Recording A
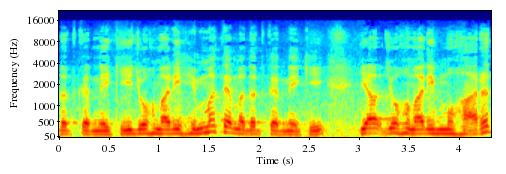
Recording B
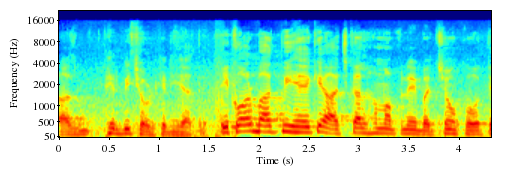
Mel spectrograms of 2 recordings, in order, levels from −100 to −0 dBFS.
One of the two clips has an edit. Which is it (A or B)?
B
